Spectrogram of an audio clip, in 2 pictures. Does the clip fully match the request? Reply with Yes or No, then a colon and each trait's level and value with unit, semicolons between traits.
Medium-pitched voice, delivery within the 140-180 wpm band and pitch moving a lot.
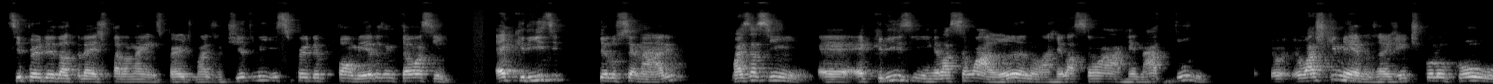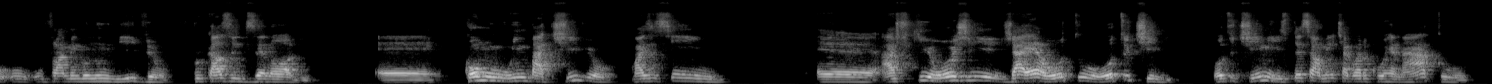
Yes: medium, 155 Hz; average, 150 wpm; wide, 6.4 semitones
